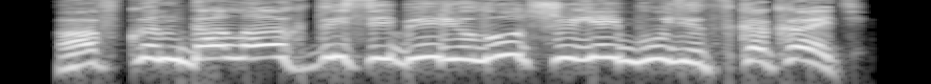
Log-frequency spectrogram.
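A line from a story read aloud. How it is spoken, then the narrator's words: Losing-control yell. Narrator (Russian): заорал сорвавшись Ефим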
